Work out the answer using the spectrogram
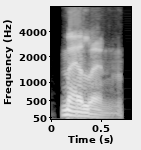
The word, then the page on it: merlin: British English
